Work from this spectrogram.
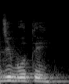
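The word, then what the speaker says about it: Djibouti: और यहां पर आप देखेंगे तो एक देश दिखेगा जिसको बोलते हैं जिबूती। जिबूती स्पेलिंग डी से शुरू होती है, याद रखेगा, जिबूती है।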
